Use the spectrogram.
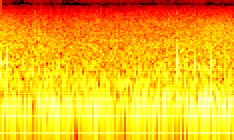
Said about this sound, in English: And I'd like to do it right under this plane.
